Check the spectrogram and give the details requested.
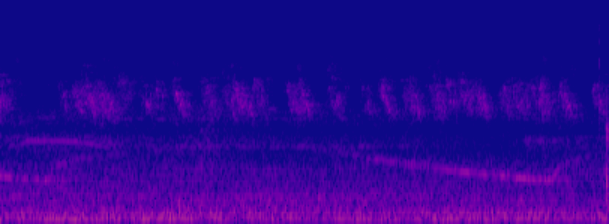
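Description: A bird chirping over and over, about three short chirps a second, over a steady low hum. Under it a faint tone glides slowly down in pitch, like a distant siren, and swings back up near the end.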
